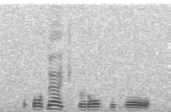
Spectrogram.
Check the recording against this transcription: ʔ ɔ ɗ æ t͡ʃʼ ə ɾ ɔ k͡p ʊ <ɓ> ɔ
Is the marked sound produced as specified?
no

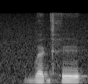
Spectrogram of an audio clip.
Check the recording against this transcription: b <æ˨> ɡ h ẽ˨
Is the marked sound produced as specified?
yes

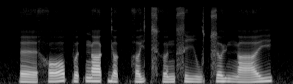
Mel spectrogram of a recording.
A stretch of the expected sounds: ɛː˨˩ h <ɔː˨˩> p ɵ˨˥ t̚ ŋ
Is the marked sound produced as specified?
no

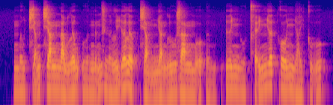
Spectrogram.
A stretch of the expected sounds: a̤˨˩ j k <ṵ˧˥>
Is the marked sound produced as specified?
yes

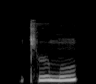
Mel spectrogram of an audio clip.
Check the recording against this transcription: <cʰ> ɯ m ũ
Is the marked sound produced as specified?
yes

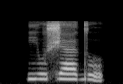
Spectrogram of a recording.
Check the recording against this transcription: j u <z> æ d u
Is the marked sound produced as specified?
no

